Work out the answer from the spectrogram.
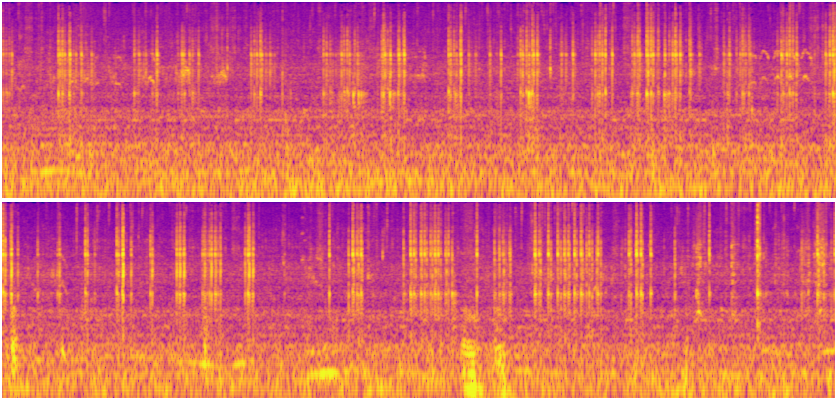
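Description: Close chewing and mouth sounds of someone eating rice and boiled vegetables by hand: a run of quick, irregular wet clicks and smacks.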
